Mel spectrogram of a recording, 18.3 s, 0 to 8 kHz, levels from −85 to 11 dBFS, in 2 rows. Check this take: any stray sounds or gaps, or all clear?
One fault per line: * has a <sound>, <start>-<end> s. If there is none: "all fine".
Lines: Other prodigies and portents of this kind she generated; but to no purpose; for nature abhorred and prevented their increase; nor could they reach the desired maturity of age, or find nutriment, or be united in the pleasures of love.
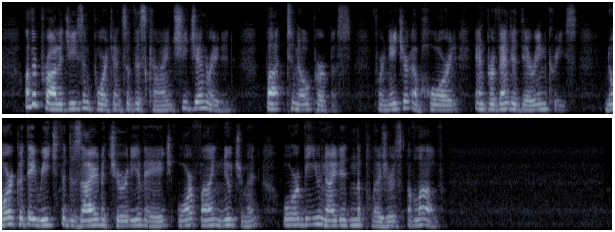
all fine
